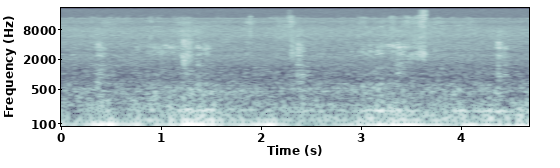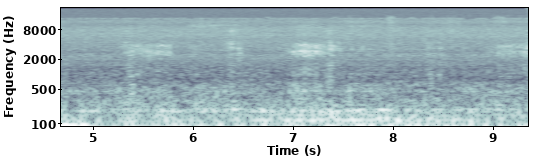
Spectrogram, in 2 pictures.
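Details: Domestic cat purring while being stroked, a steady low rumbling purr that pulses with each breath throughout, with faint scattered clicks and rustling above.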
